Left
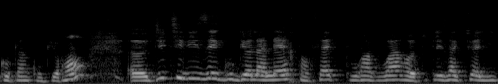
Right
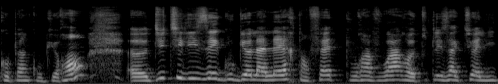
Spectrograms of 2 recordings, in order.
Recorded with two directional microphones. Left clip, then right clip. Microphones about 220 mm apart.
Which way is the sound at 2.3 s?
15° right (ahead or behind).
